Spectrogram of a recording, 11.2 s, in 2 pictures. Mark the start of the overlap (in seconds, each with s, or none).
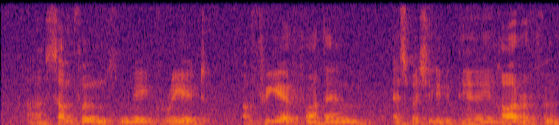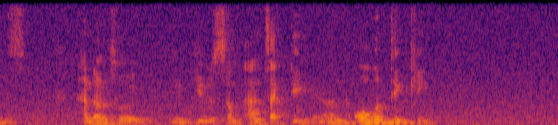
none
